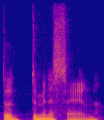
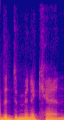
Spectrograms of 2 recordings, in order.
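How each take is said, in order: First: The C is said with an S sound. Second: The C is said with a K sound. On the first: The speaker calls it wrong. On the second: The speaker calls it right. "It's pronounced with a K sound. Isn't that what I said"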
